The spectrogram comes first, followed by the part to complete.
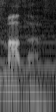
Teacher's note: Just close your lips and let sound come through your nose. That's M, as in mother. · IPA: [m]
